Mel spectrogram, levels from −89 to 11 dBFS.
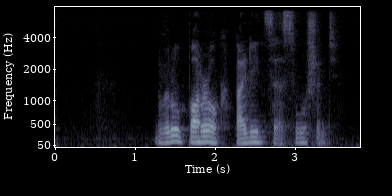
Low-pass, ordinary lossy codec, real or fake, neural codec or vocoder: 7.2 kHz; none; fake; codec, 16 kHz, 1.1 kbps, Voila-Tokenizer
